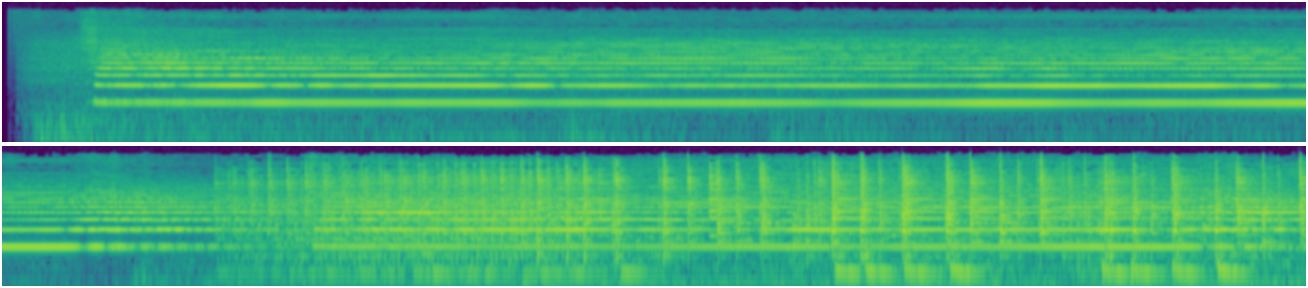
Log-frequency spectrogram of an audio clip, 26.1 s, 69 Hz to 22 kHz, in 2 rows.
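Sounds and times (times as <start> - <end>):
conch shell blown in long note: 0.8 - 26.0.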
